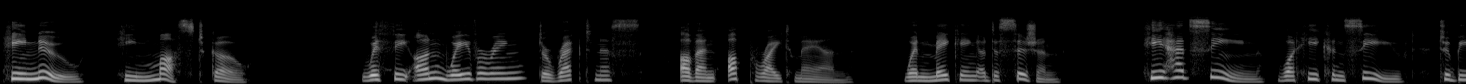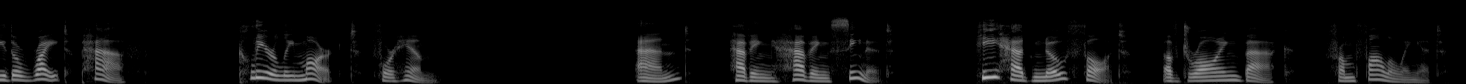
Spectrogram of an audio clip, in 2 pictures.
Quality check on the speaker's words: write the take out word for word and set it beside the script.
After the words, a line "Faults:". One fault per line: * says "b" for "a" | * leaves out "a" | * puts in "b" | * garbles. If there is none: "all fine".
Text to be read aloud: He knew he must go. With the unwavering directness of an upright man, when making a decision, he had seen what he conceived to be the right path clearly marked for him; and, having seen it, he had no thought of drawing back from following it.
He knew he must go. With the unwavering directness of an upright man, when making a decision, he had seen what he conceived to be the right path clearly marked for him; and, having having seen it, he had no thought of drawing back from following it.
Faults:
* puts in "having"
